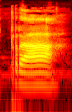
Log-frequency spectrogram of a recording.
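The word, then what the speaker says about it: רעה: La palabra apacentar en hebreo es ra'a, con acento en la segunda A, que significa alimento, alimentar o cuidar.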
